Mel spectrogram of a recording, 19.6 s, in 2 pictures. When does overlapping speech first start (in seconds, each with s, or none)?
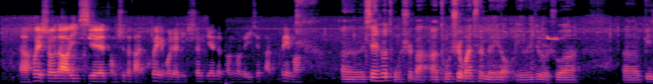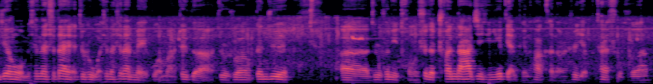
none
